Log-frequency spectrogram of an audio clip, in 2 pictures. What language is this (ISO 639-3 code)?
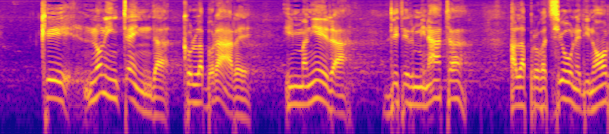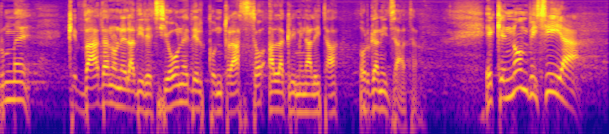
ita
